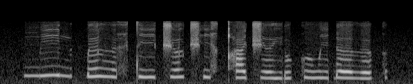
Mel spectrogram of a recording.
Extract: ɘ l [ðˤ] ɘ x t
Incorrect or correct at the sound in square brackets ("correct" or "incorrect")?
incorrect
